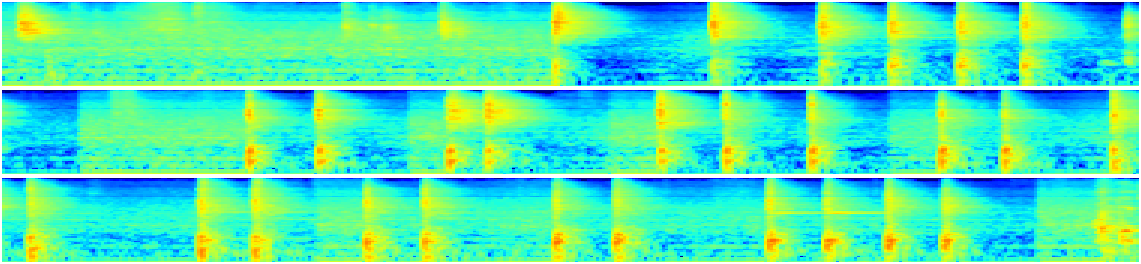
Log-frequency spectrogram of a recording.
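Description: Rubber mallet knocking the ends of a steel shelf-rack beam down into the slots of the corner uprights. The knocks come in runs of about one to two a second, starting about four seconds in.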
